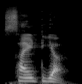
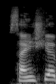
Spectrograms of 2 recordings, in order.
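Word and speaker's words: scientia: अब साइंस जो है यह एक लैटिन जबान लैटिन वर्ड है साइंटिया। यह उससे यह वर्ड निकाला गया है। साइंस जो साइंटिया है इसकी डिफरेंट प्रोनाउंसिएशंस हैं। कुछ इसको साइंसिया भी पढ़ते हैं।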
